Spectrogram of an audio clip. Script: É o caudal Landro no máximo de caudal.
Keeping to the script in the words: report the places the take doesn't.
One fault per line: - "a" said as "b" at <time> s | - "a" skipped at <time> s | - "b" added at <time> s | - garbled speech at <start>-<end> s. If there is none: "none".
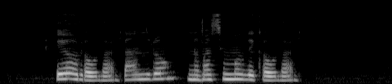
none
